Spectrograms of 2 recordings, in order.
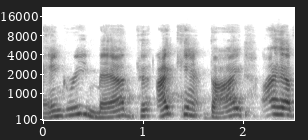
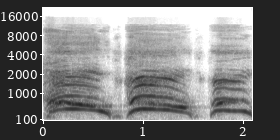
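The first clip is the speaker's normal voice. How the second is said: loud, very high, terrified shriek; 10 semitones higher, 6 dB louder than usual. Describing a man in the hospital screaming at his wife, imitating someone screaming. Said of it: "He's screaming at his wife".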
